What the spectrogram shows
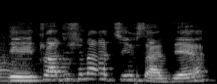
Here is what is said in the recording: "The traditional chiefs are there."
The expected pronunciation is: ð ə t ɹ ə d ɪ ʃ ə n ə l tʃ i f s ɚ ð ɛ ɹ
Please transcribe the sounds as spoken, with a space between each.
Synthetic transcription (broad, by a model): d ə t ɹ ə d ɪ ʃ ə n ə l tʃ i f s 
